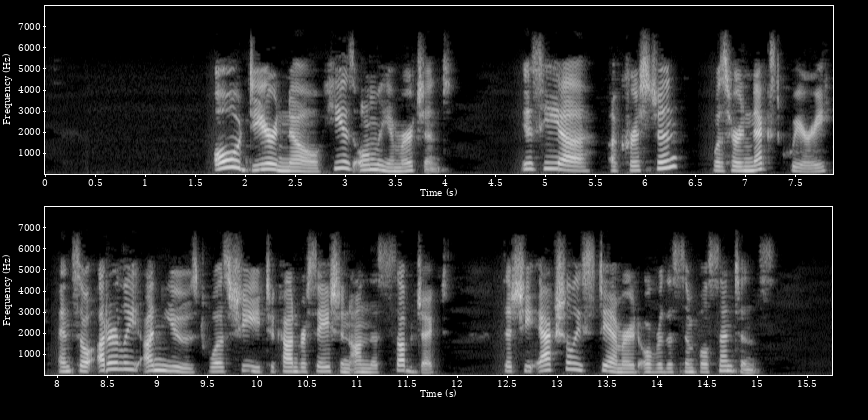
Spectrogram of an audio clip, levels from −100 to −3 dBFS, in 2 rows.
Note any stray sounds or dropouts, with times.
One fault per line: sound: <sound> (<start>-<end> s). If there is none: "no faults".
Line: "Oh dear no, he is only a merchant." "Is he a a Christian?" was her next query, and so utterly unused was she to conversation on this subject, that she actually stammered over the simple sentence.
no faults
